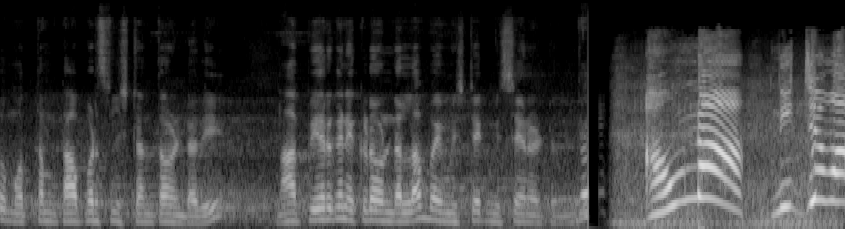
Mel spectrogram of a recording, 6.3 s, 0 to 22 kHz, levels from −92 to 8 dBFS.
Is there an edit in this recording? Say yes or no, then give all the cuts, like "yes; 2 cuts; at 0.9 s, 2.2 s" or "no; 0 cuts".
no; 0 cuts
